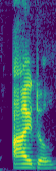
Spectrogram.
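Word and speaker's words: (G)I-DLE: lot of people like in Korea it's pronounced just Idol the G is muted in bracket um the second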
